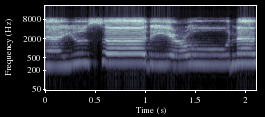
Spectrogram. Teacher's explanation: يسارعون سارے حروف باریک پڑھیں گے يسارعون في الكفر را موٹا پڑھیں گے را کے نیچے زیر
